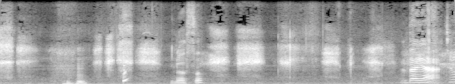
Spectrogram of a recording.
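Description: A baby coos and babbles.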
